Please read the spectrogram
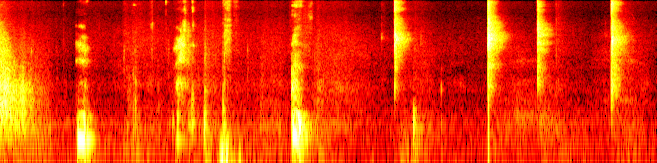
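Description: Scattered sharp clicks and light knocks, roughly one a second, with a duller low thump a little after two seconds.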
